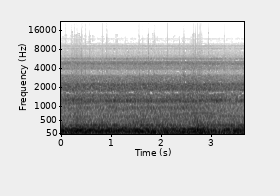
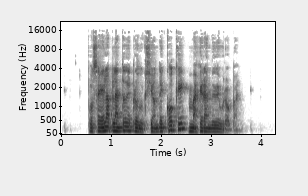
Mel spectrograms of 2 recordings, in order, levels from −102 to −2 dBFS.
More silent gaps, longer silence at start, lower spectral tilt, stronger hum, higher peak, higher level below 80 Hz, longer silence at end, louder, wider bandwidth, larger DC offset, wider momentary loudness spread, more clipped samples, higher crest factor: neither; second, 0 s vs 0.55 s; first, -9.5 dB/octave vs -5.5 dB/octave; neither; first, 0 dBFS vs -4 dBFS; first, -16 dBFS vs -60 dBFS; second, 0 s vs 0.75 s; first, -10 LUFS vs -20 LUFS; second, 6 kHz vs 16.5 kHz; first, 5% vs under 0.1%; second, 4 LU vs 13 LU; first, 0.7% vs under 0.1%; second, 8 dB vs 18 dB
